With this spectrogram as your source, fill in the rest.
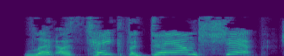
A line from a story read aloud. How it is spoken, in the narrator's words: she yelled over the clash of metal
